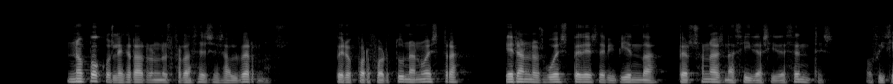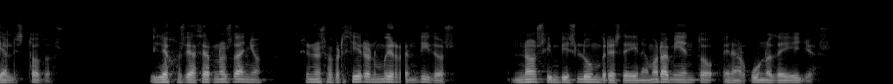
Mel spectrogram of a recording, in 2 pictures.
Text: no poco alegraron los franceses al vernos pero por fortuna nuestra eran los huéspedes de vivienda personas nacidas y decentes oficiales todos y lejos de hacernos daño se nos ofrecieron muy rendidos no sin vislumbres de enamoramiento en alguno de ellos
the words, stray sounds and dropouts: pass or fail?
fail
